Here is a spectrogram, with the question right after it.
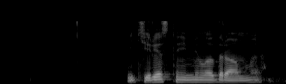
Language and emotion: Russian, neutral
